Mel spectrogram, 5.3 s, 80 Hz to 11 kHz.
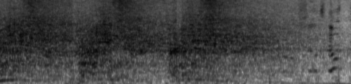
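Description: A BMW 135i engine revs hard with a loud continuous roar and rising pitch, heard up close, then tails off near the end as the blow-off valve releases.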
